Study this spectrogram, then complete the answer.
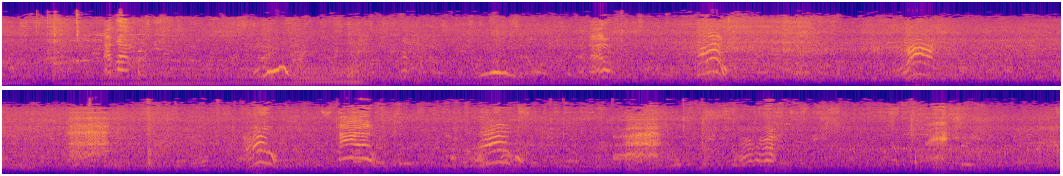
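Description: A parrot squawks and whistles repeatedly nearby.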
